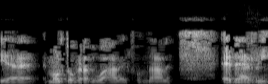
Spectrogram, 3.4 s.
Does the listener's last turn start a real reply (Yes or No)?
Yes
